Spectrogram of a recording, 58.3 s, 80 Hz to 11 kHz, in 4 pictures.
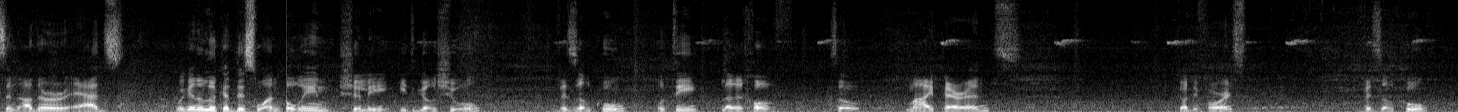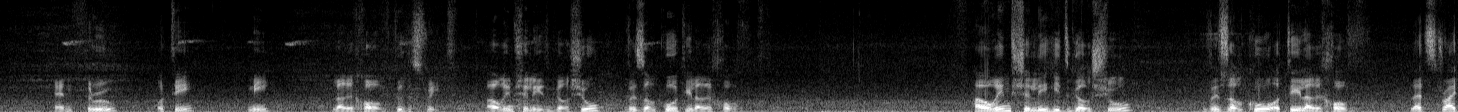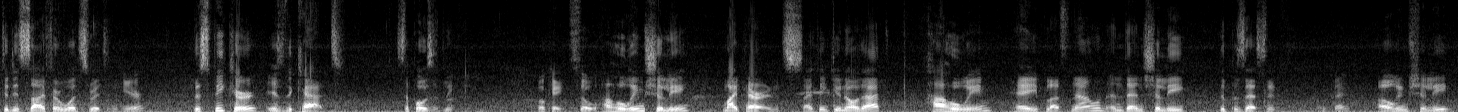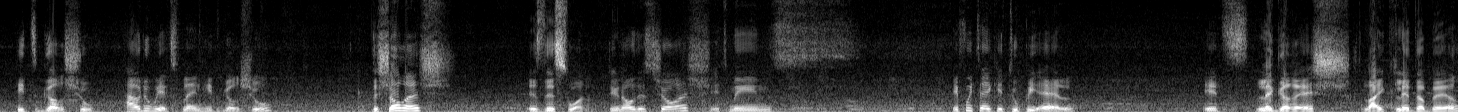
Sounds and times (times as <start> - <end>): Speech: 0.0 - 4.9, 5.6 - 10.2, 11.8 - 12.7, 13.6 - 14.3, 15.1 - 22.0, 24.3 - 26.0, 26.6 - 33.8, 34.5 - 46.5, 47.4 - 48.3, 49.0 - 52.4, 53.2 - 54.5, 55.8 - 58.3.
